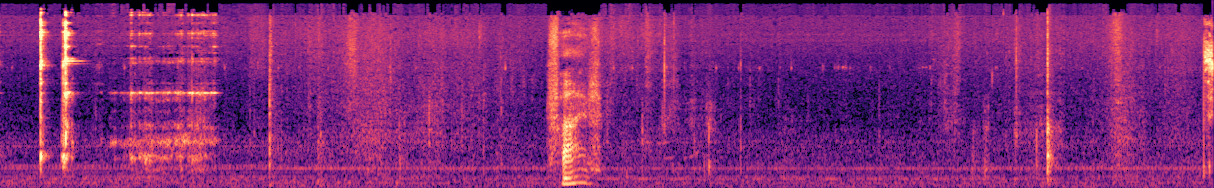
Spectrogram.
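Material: Ceramic.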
